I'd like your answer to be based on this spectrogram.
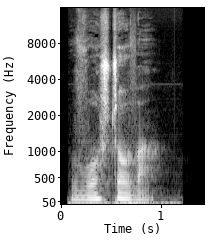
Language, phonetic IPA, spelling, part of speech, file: Polish, [vwɔʃˈt͡ʃɔva], Włoszczowa, proper noun, Pl-Włoszczowa.ogg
